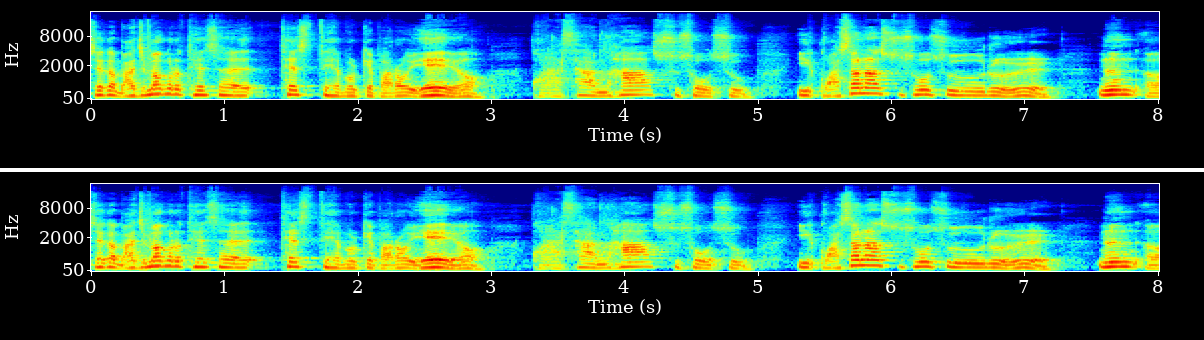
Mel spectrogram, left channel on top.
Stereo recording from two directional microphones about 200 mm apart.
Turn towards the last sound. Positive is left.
turn(degrees=40)  # may be behind; listen again after turning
